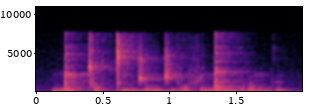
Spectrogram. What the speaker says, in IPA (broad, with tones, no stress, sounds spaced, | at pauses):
ŋ͡ǃ y˩˧ ǀ o˩˧ ǀ i˧ n d͡ʒ ø˥˧ n d͡ʒ i˥ v o˥ f e˧ ŋ͡ǃ ø˥˧ m b ɯ˧ l o˥˧ m b ɯ˥˧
